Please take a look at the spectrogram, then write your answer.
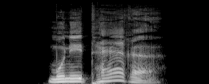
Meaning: inflection of monetär: 1. strong/mixed nominative/accusative feminine singular 2. strong nominative/accusative plural 3. weak nominative all-gender singular 4. weak accusative feminine/neuter singular
- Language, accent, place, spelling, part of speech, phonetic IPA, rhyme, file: German, Germany, Berlin, monetäre, adjective, [moneˈtɛːʁə], -ɛːʁə, De-monetäre.ogg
